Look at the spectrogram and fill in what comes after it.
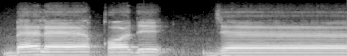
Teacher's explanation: തടിപ്പിച്ച് ഉച്ചരിക്കേണ്ട അക്ഷരമാണ് ഖാഫ്. ഖദ്, ദാലിൻ്റെ സുക്കൂൻ ഖൽഖല നൽകി ശബ്ദം ചലിപ്പിക്കണം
